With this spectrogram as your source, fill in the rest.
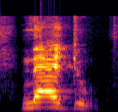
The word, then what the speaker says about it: Naidoo: Naidoo, merci de le prononcer. Naidoo.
